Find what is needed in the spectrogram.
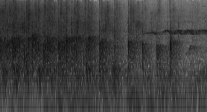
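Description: Audience applauding, the clapping thinning out and fading away over the second half. A thin high tone sounds briefly near the end.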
